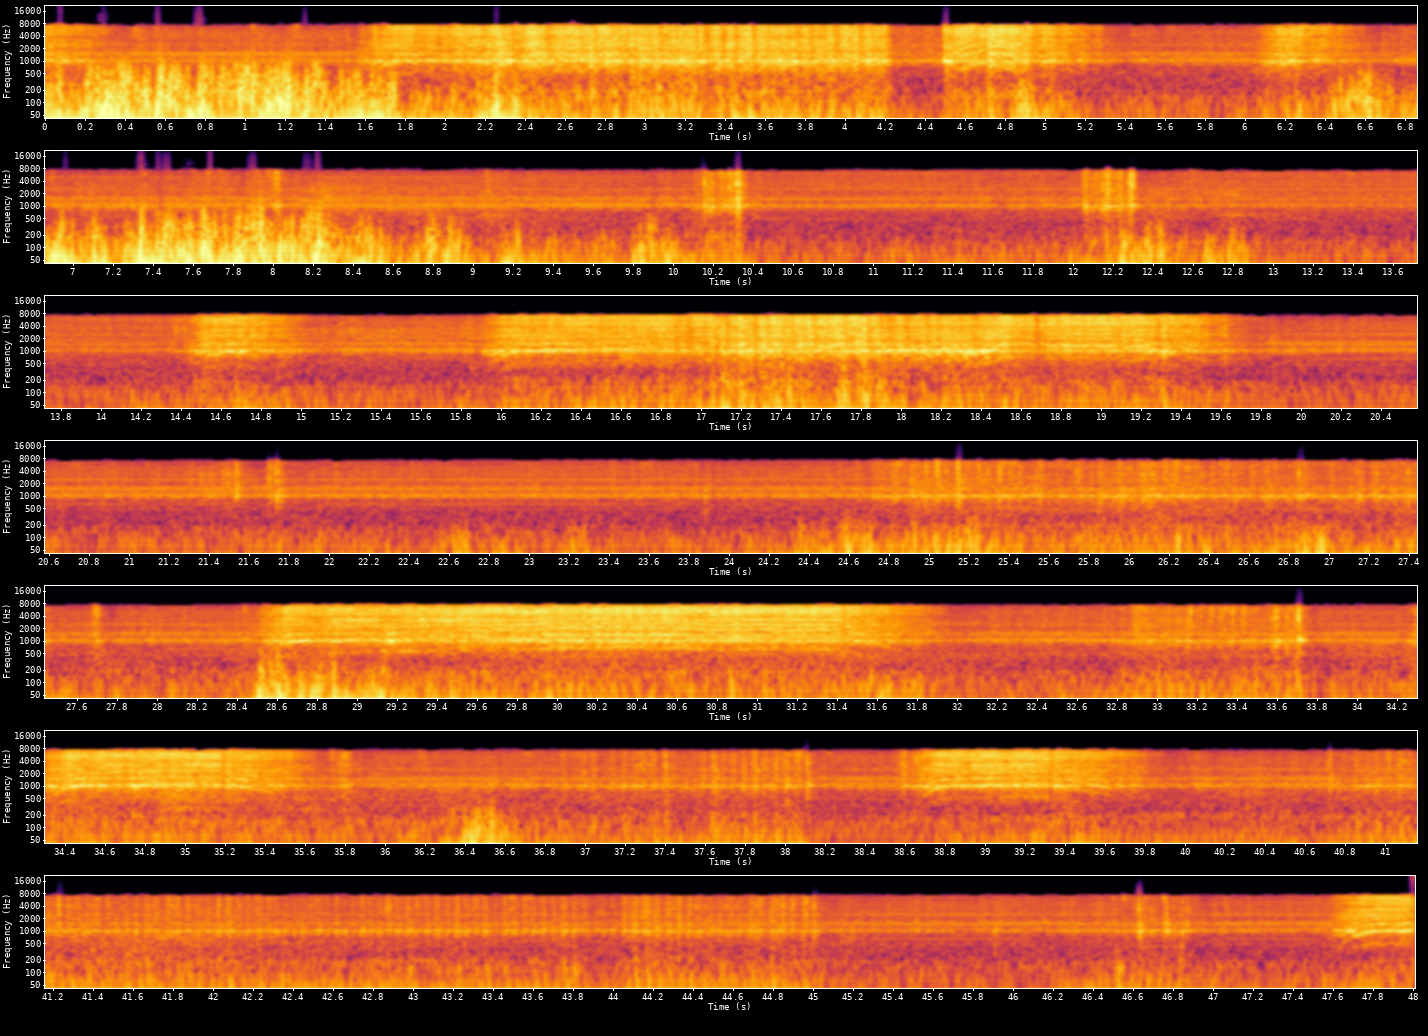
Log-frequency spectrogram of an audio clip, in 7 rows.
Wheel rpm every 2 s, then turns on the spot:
30, 110, 40, 0, 0, 0, 0, 30, 130, 90, 10, 0, 20, 10, 110, 120, 10, 70, 10, 50, 20, 20, 10, 20.
24-28 32-34 36-38 40-44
